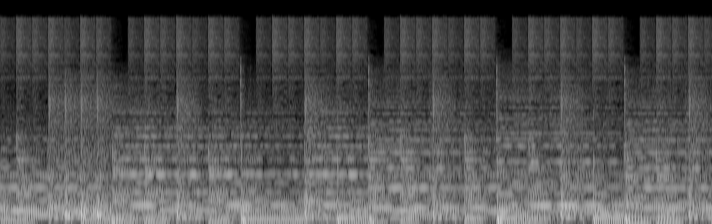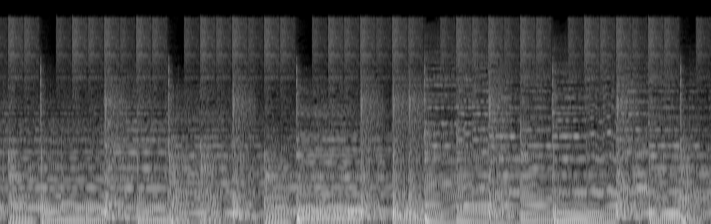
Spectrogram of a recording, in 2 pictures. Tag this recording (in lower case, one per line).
music
soundtrack music
video game music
